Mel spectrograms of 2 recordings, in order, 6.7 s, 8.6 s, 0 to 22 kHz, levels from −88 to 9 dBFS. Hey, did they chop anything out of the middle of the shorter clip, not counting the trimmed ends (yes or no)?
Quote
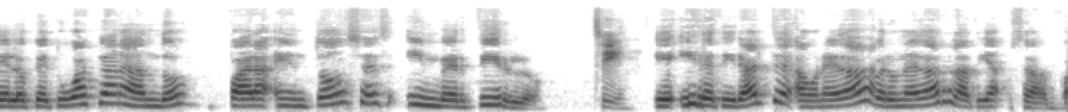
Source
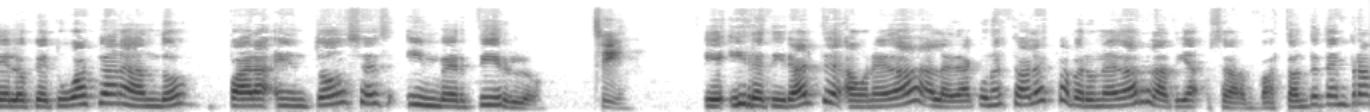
yes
